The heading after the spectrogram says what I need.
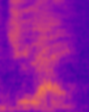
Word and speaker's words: July: No, that word is not actually July. It's not stressed on the first syllable. Like that hmm. The stress is on the second syllable.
